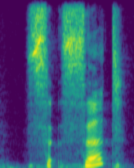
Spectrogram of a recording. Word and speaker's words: soot: Soot? Soot, suit. Yeah, it's the sound. One you're making round lips, the last one, and the first one you're not.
